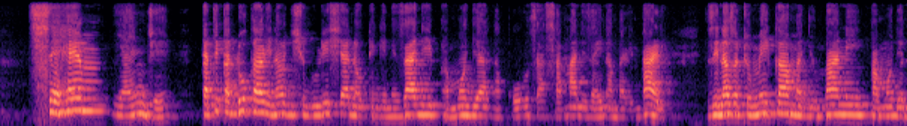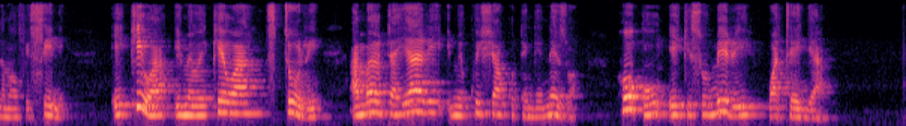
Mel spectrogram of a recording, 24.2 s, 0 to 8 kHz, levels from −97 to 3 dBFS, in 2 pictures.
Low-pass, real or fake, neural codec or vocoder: 7.2 kHz; real; none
